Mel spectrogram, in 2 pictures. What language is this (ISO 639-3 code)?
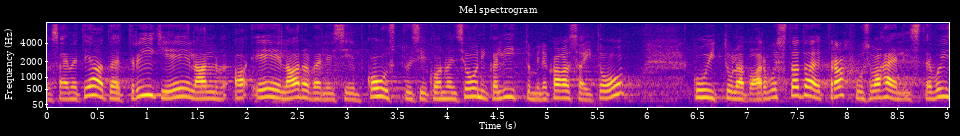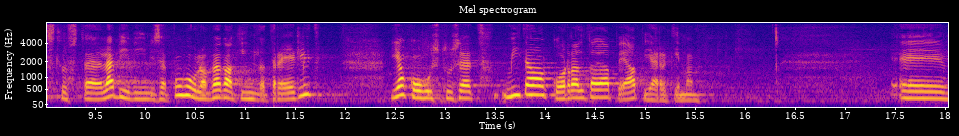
est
